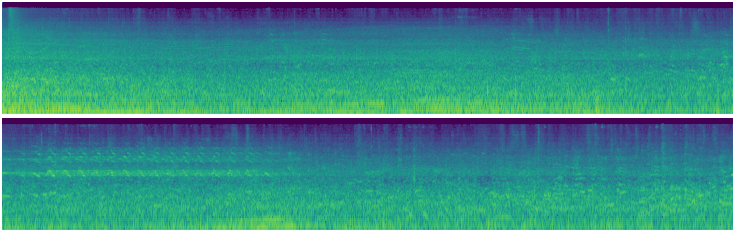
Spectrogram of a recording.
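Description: Voices of passers-by murmur in the distance.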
